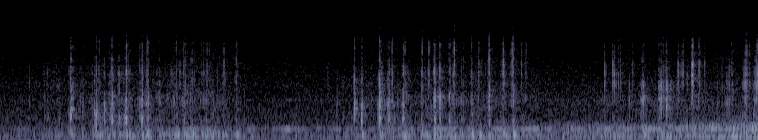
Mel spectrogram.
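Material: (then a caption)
Glass rhinestones. Long painted nails scratch and tap across the small glass-like rhinestones covering the upper of a single blue stiletto shoe, which lies hollow and empty on its side. The result is bursts of quick, bright clicks and ticking taps in uneven clusters over a faint, steady low hum.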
